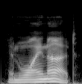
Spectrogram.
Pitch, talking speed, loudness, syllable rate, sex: 110 Hz, 220 wpm, -13 LUFS, 4.5 syllables/s, male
